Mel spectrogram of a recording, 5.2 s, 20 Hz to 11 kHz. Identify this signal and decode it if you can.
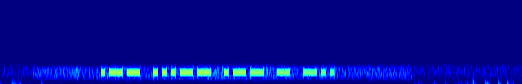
Morse code, heard as a keyed tone, about 28 wpm, 480 Hz. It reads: W3WTD
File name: contests / naqp-cw-k5tr-op-k5pi- -2100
